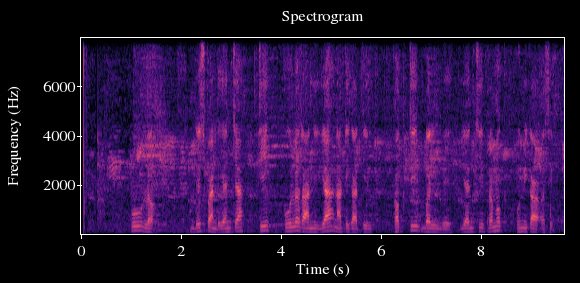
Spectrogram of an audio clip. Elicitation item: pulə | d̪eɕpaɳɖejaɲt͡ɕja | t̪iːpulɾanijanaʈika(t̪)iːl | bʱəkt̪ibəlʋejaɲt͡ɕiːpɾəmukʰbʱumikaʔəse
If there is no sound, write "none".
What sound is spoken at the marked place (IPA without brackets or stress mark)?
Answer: t̪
